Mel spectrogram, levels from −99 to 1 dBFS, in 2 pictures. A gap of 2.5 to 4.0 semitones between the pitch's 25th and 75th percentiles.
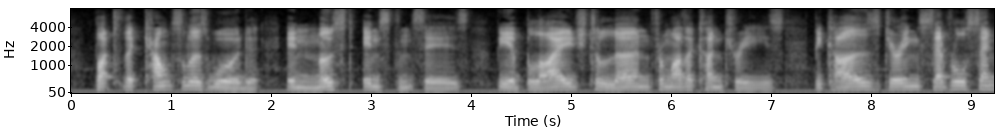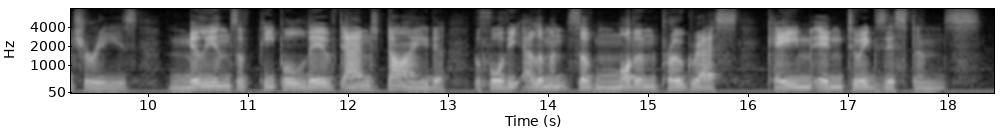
Yes: average, 2.8 semitones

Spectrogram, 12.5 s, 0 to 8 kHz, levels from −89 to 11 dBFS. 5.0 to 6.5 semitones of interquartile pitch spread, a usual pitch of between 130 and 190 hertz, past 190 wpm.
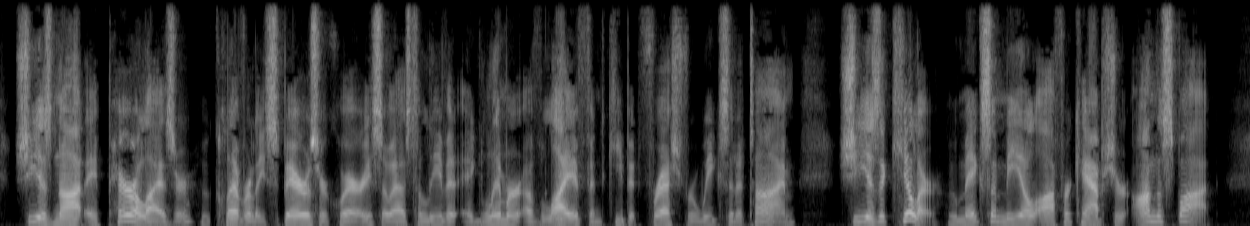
Yes: wide, 5.5 semitones; low, 135 Hz; average, 200 wpm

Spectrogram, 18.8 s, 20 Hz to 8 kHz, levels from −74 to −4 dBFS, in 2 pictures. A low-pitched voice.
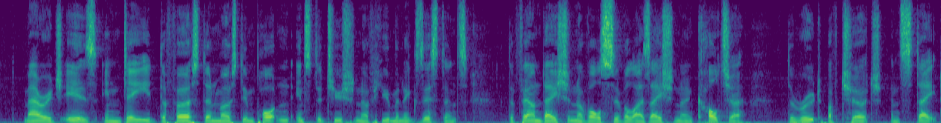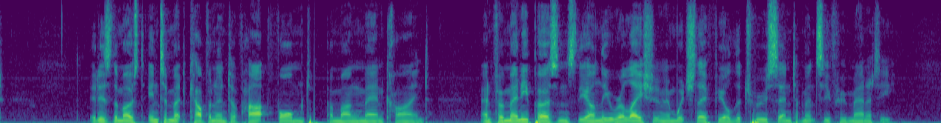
Yes: low, 100 Hz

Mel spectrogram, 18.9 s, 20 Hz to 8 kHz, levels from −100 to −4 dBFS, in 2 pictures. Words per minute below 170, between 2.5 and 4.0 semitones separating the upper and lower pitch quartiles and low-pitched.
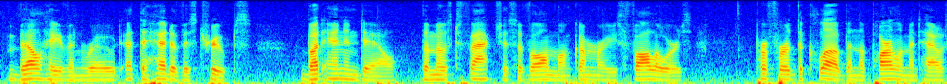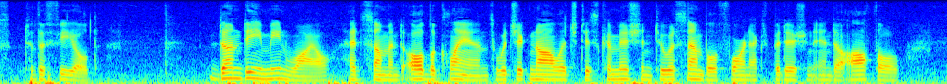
Yes: average, 145 wpm; average, 2.9 semitones; low, 125 Hz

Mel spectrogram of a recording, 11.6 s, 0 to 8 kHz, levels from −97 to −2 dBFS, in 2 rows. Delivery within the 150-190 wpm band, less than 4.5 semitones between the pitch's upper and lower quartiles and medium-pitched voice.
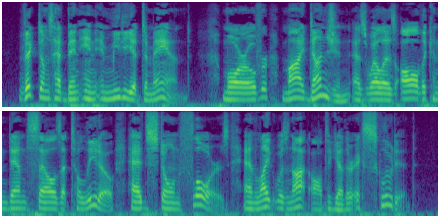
No: average, 140 wpm; average, 3.3 semitones; medium, 145 Hz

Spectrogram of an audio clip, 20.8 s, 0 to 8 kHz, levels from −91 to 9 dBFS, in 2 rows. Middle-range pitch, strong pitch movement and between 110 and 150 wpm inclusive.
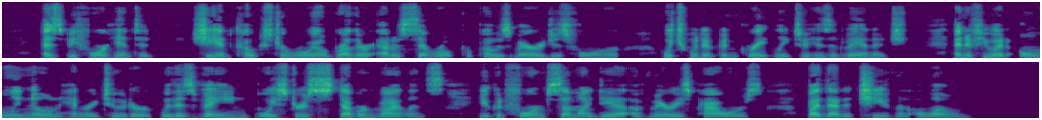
No: medium, 145 Hz; average, 4.4 semitones; average, 145 wpm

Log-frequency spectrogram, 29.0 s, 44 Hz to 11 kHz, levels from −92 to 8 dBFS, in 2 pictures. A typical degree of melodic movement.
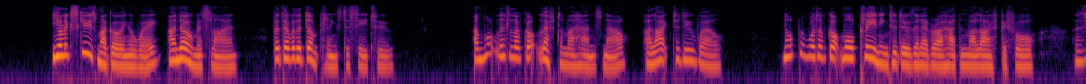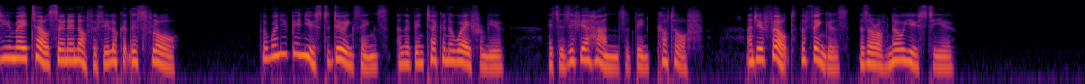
No: wide, 8.1 semitones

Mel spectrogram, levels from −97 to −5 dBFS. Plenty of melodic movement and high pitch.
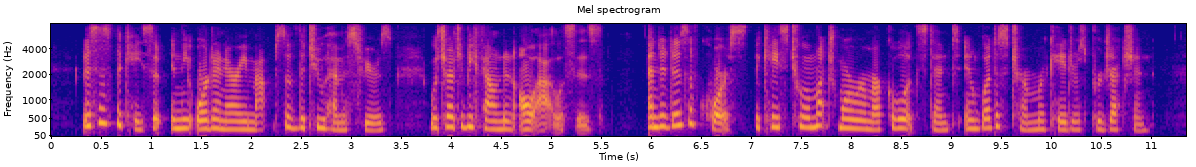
No: average, 4.6 semitones; high, 230 Hz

